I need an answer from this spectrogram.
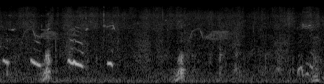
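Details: Great Pyrenees puppies, 37 days old, give several short, high whimpers that fall in pitch within the first second, then fainter whines, while a person calls to them and room noise continues.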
